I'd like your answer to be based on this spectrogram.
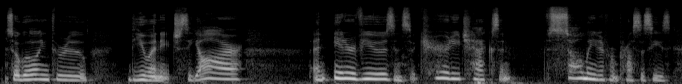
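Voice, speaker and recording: A woman's voice: fairly high pitch, moderate pace, gravelly, mellow. A woman speaking on a radio-style panel discussion, chatty and enthusiastic, often restarting her sentences.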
